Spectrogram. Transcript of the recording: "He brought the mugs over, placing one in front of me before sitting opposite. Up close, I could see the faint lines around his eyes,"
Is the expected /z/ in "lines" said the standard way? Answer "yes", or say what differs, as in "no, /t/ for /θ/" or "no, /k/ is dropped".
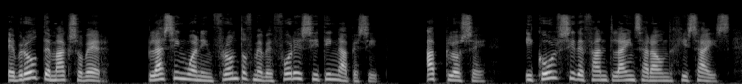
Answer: no, /s/ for /z/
